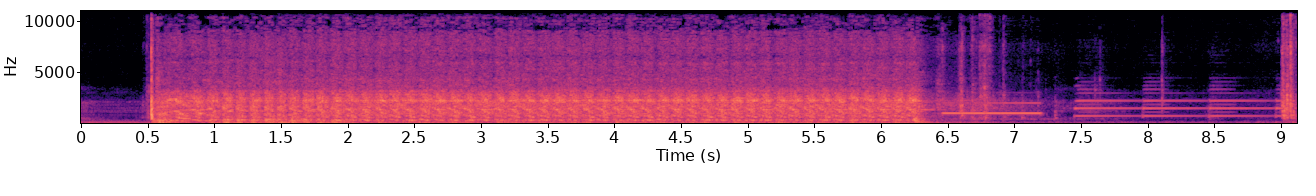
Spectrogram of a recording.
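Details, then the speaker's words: Ford 7.3 Powerstroke diesel, cold, after shimming injector electronics to factory clearances; even cranking about three pulses a second for several seconds, then it catches and runs: a normal cold start, no check engine light. "try to strike a little couple times hey that bite had done it oh I'm so excited"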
